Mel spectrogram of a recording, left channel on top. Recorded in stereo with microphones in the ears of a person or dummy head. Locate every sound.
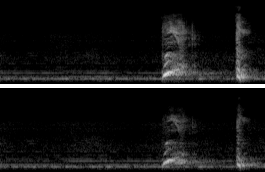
1.6 s a shout: 75° left (ahead or behind), 0.6 m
